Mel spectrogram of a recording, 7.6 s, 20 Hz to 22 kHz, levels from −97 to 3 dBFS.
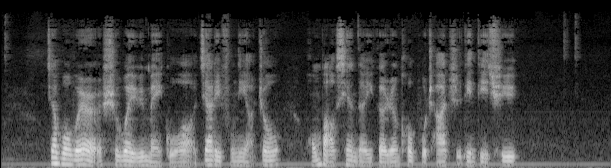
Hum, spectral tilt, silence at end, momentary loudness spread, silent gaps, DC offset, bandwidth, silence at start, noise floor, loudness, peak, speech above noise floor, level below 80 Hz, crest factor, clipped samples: none; -5.5 dB/octave; 0.95 s; 9 LU; none; under 0.1%; 14 kHz; 0.6 s; -47 dBFS; -20 LUFS; -2 dBFS; 28 dB; -50 dBFS; 18 dB; under 0.1%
